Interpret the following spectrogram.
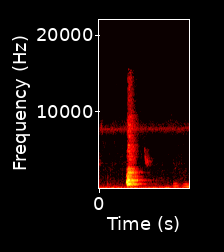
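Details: Two-month-old jet black Belgian Malinois puppy, a female called Lucy, during training: one sharp, loud bark, then quiet low background hum and a trainer's praise.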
